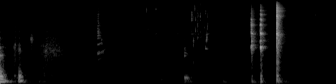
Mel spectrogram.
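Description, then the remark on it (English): Laphroaig 10 whiskey being poured into a glass, heard as a few quiet splashes and drips followed by two louder glassy clinks near the end, with faint murmuring at the start. “It's a sign of greatness when he pours more than he should be pouring in the glass, ladies and gentlemen.”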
